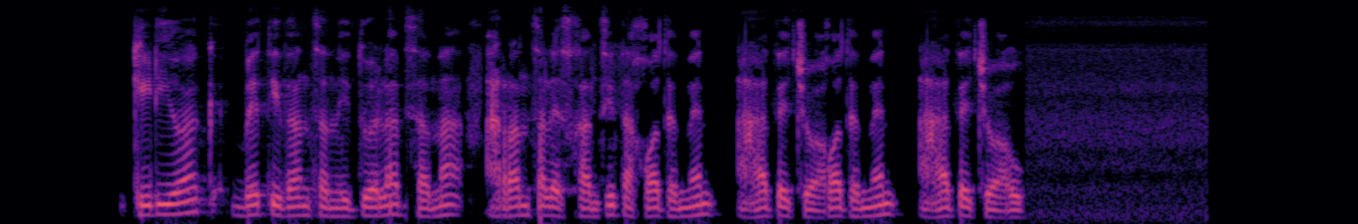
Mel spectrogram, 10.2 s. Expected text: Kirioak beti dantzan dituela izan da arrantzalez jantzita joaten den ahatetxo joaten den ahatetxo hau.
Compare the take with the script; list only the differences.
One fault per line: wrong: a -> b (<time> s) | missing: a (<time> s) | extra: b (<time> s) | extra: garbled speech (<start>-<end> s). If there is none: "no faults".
no faults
